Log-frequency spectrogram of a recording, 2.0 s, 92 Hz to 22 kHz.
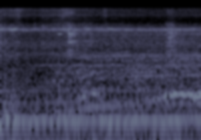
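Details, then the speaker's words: Lakoni 900 W welding machine, repaired after it powered on but would not weld, with spare parts replaced and body shock gone: soft steady low hum with a faint higher whine, no crackle or buzz; it runs normally. "Ini udah hidup normal ya, tidak ada masalah, kondisinya seperti yang semula ya, mau nyala."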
